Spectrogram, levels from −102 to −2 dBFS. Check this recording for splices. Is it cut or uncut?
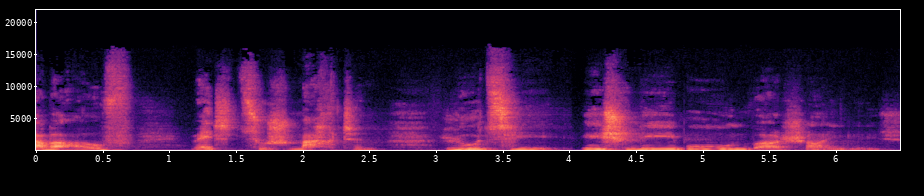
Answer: cut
